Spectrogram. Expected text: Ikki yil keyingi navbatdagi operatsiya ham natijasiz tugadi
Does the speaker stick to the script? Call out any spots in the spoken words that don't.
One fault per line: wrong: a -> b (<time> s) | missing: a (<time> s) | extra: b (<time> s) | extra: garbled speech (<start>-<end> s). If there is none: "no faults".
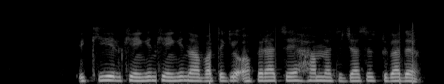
extra: keyingi (1.6 s)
